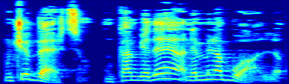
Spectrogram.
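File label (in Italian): "nemmeno a buallo", dialettale crespinese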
